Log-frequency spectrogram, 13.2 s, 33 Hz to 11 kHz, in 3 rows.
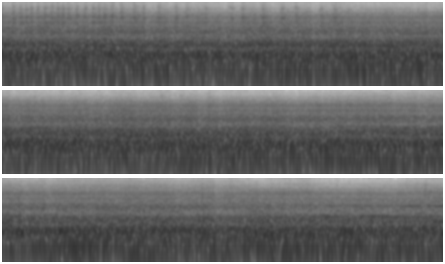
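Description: A Class 90 electric locomotive hauling a rake of Mark 3 coaches past at the platform: the steady rumble and clatter of steel wheels on the rails. A faint steady whine comes in near the end.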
